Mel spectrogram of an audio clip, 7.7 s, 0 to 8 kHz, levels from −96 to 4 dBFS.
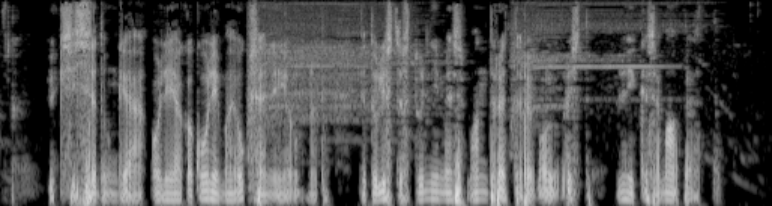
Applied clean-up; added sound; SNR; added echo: classical method Wiener filter.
